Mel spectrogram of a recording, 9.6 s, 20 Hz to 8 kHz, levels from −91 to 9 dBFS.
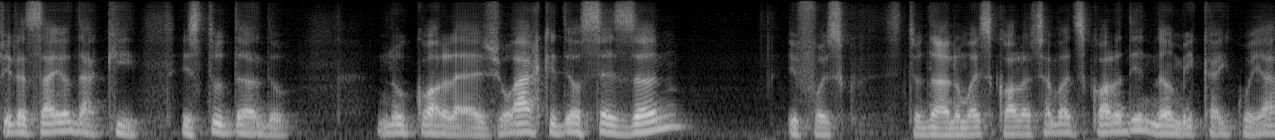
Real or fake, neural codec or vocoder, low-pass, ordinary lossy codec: fake; codec, 16 kHz, about 1 kbps, DyCAST, with the encoder's durations; none; none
